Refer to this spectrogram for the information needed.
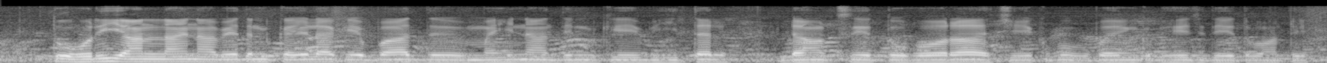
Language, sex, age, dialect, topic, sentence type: Bhojpuri, male, 18-24, Northern, banking, statement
